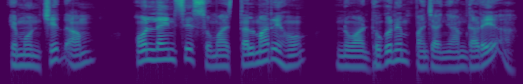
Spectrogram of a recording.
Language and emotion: Santali, neutral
